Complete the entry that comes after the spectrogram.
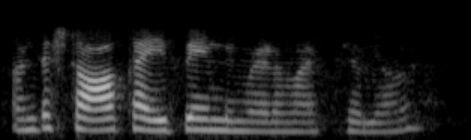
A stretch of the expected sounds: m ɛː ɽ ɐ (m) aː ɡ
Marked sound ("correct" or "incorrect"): correct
